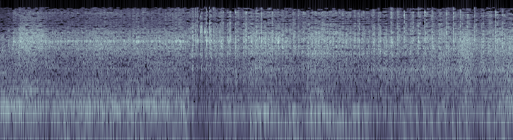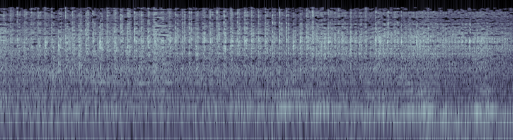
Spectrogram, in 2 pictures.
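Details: Honda Pridor motorcycle single-cylinder engine at idle whose sound had changed: fast tinny metallic chatter over the idle; timing chain found very loose and to be replaced; timing chain rattle.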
